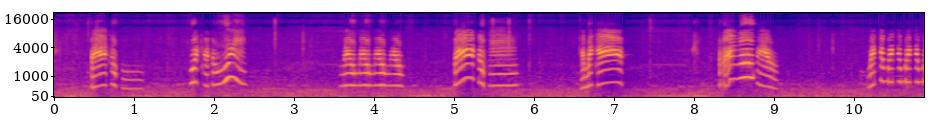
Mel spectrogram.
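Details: A pet parrot talking and performing tricks: short bursts of harmonic, voice-like sounds that rise and fall in pitch, some drawn out and some clipped, spaced a second or two apart over a faint room hiss.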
